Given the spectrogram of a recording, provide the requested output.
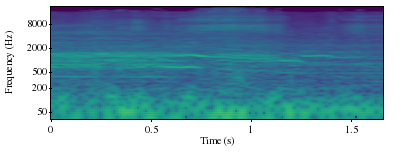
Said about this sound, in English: The gas finally wears off as the dentist gets to work, and all I can do is scream.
